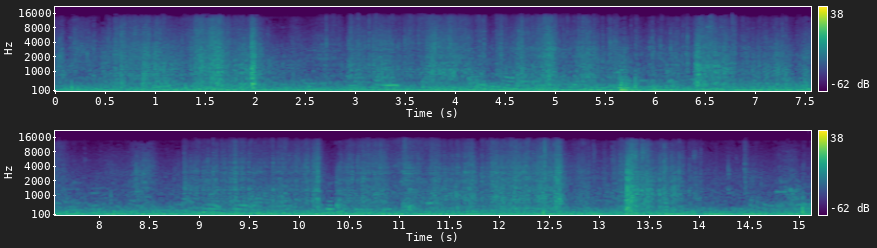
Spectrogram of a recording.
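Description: Plastic bags of potting soil being handled and set into a wire shopping cart: plastic rustling with a few thumps, over a steady low store hum.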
